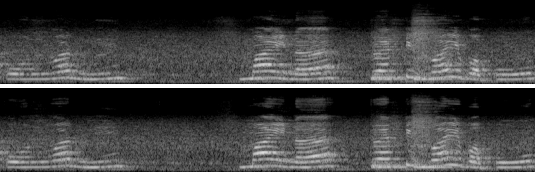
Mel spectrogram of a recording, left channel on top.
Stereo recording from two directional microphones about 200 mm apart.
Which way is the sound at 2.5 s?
20° right (ahead or behind).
